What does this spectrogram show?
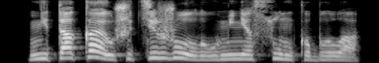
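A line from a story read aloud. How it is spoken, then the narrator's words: Awkward grumble. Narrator (Russian): буркнула я, не зная, что еще сказать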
